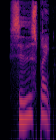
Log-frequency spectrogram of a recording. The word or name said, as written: sidespring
